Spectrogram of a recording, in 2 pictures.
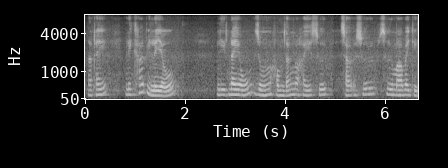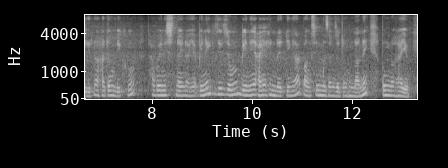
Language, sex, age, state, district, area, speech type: Bodo, male, 30-45, Assam, Kokrajhar, urban, spontaneous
